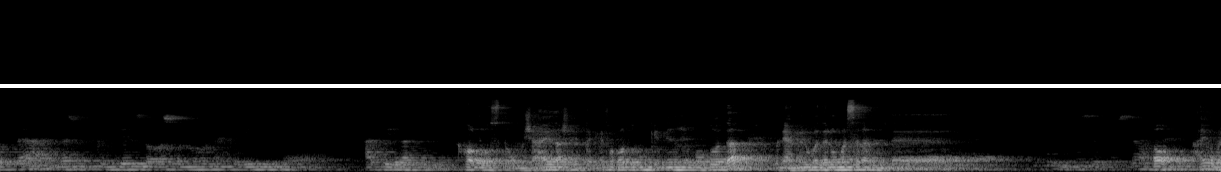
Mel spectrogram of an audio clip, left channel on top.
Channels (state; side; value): silent; left; digital silence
